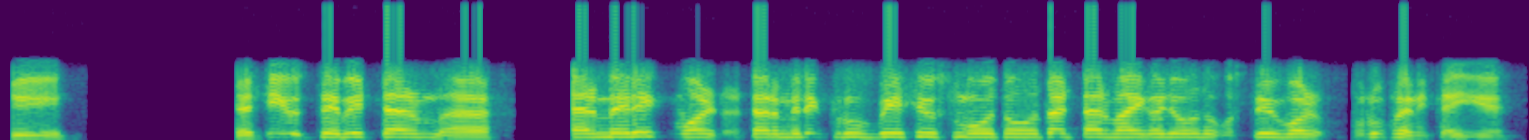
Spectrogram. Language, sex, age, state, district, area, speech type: Urdu, male, 18-30, Uttar Pradesh, Rampur, urban, conversation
